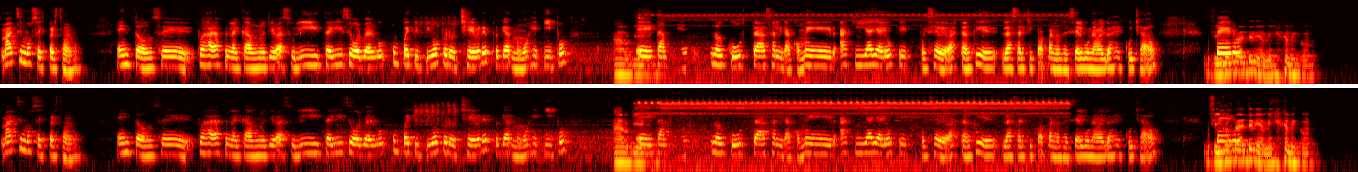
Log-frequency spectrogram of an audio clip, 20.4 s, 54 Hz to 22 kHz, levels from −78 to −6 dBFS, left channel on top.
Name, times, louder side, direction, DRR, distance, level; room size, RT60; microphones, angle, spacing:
voice 1, 0.0-1.2 1.5-8.7 9.5-18.0 18.2-18.6, left 6 dB, 75° left, 0.4 m, -29 dB
Bird, 4.7-10.7, right 2 dB, 25° right, 2.0 m, -53 dB
voice 2, 9.2-9.8 18.1-19.6, right 2 dB, 65° right, 1.7 m, -35 dB
sound 1, 9.5-16.1, right 14 dB, 50° right, 0.5 m, -39 dB
13.5 x 8.9 x 3.2 m
head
